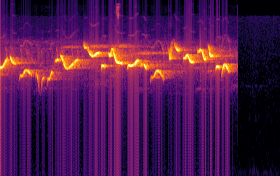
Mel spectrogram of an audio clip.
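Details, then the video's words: Trapping-lure recording of a leaf warbler: one unbroken stream of high, rapidly modulated, squeaky twitters lasting over two seconds, then a brief silence. Clean background. "CIKRAK DAUN GACOR | CIKRAK DAUN PIKAT | SUARA PARE PARE GACOR"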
